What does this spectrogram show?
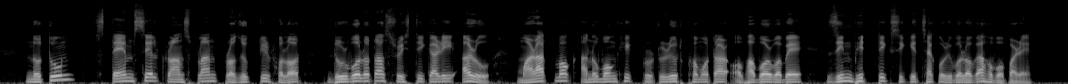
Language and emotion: Assamese, neutral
